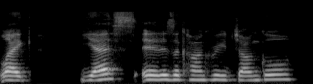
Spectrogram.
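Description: At a fairly slow pace, a woman with an American accent speaks in a dark, mellow tone against a quiet background. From suburban Maryland. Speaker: food systems young professional; webinar panelist. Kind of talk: webinar panel discussion. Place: home room. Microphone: video call.

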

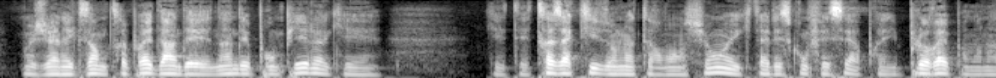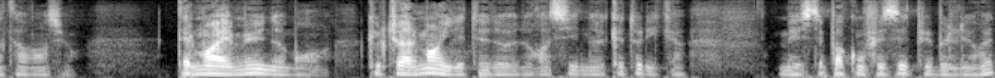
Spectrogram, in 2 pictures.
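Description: A man's fairly low voice at a very fast pace, fairly even in intonation, over a quiet background. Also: big swings in loudness. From France, Breton family, born in Spain. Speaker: priest. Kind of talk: lecture. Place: hall. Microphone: handheld.

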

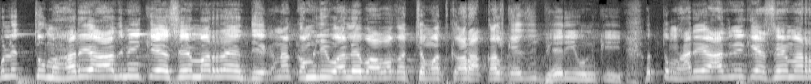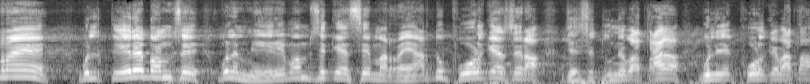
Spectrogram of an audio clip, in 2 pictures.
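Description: Raised and projected, a man's high voice sounds animated, with ordinary pitch variation. He keeps a moderate pace with hardly any pauses. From Chhindwara district, Madhya Pradesh, India; Madhya Pradesh, India. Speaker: comedic poet. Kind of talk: stand-up comedy poetry performance. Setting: stage with audience. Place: stage. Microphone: handheld.

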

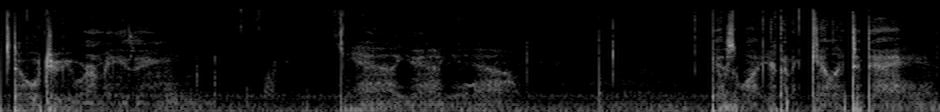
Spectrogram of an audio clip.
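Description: The voice whispers at a very slow pace with long, frequent pauses, and background noise can be clearly heard. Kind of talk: ASMR motivational whisper. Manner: upbeat, encouraging.

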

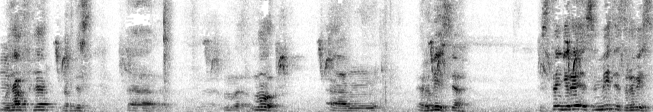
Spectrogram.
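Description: A man speaks in a high pitch at a very slow pace. Light background noise and audible room echo are present. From Socotra, Yemen. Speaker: fisherman. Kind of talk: storytelling to visitors. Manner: animated, comic timing. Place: tunnel cave. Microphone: camera far.

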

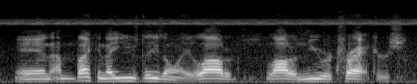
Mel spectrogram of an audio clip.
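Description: The recording sounds dry, with no echo. A man talks at a moderate pace. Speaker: tractor owner explaining repair. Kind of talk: tutorial. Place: farm machine. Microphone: phone near.

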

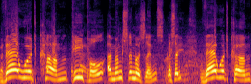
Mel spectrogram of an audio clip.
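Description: A man speaks at a fairly slow pace with lively intonation. The sound is dry with no echo, and there is light background noise. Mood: argumentative, interrupted. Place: street.

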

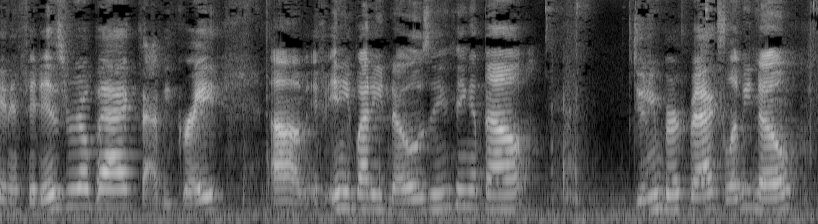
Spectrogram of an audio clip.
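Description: A woman talks at a fairly quick pace, noticeable background noise present throughout. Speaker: vlogger. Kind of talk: casual vlog chat. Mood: cheerful, chatty. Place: home room. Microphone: camera far.

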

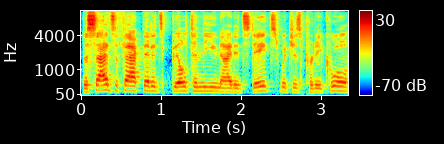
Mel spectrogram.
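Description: A man's voice against a quiet background. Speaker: bike reviewer. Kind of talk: product review commentary.

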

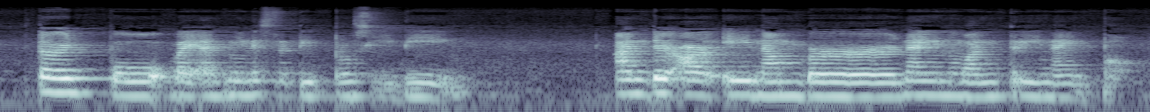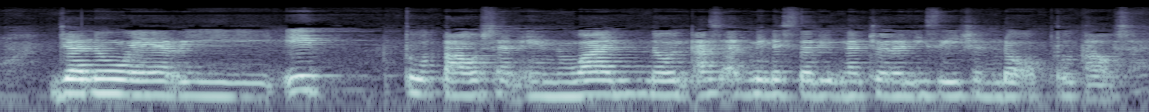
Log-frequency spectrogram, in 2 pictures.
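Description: A woman speaks at a moderate pace in a monotone, flat intonation. There is audible room echo. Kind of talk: acted phone call, customer service talk.

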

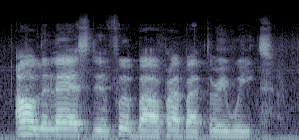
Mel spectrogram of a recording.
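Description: A man talks at a moderate pace and a fairly high pitch with fairly even intonation. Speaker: online show host. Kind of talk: casual interview. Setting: studio. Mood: jokey, animated storytelling. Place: studio.

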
